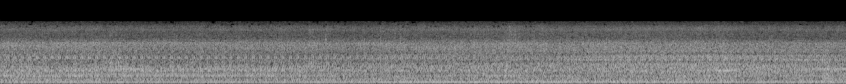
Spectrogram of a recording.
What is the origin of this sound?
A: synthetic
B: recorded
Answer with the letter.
A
